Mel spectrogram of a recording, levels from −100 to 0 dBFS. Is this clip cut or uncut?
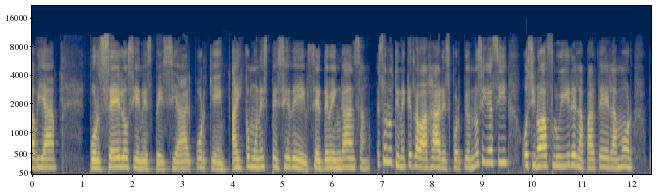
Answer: cut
